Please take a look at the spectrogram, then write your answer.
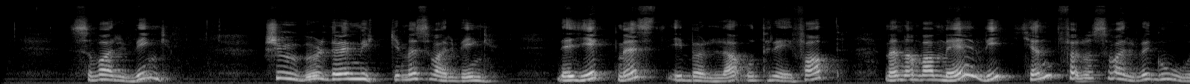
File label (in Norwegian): svarving, Numedalsmål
